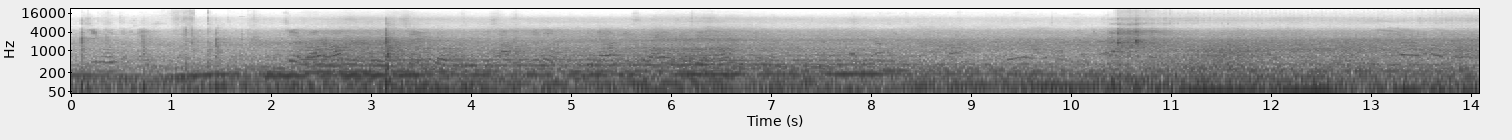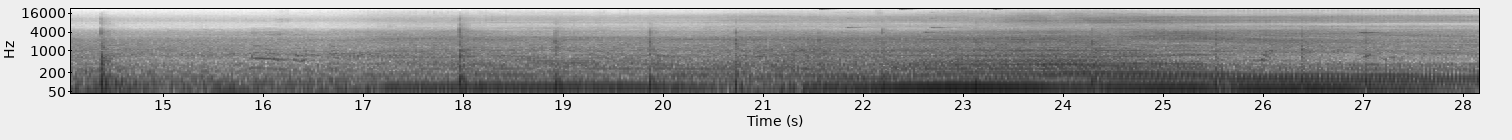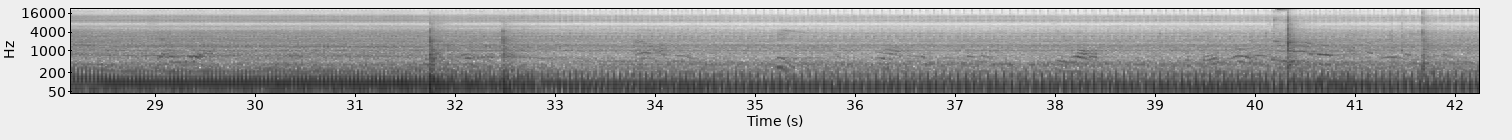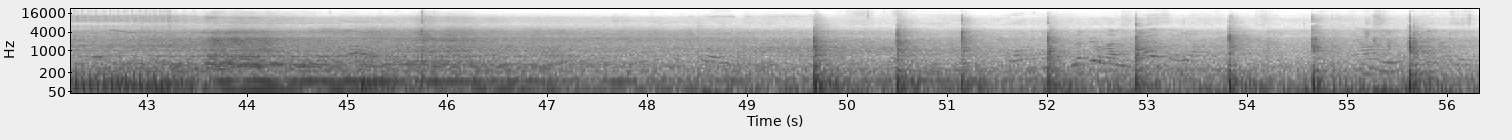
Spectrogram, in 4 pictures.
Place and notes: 鎮安宮, 頭城鎮竹安里 - In the temple plaza
In the temple plaza, Traffic Sound, Children are playing basketball
Sony PCM D50+ Soundman OKM II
